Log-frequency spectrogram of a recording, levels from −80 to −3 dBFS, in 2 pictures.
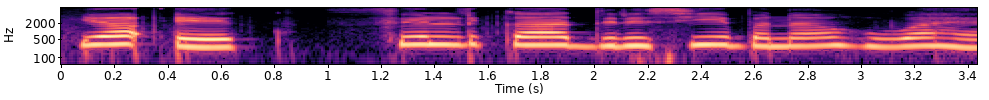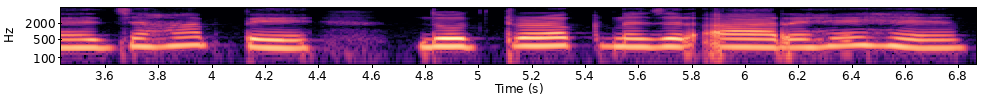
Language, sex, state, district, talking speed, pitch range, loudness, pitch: Hindi, female, Jharkhand, Garhwa, 140 wpm, 260-295 Hz, -15 LUFS, 275 Hz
